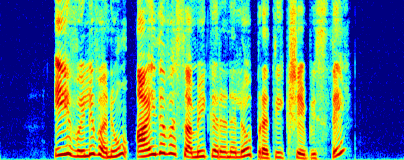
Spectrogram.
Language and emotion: Telugu, neutral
